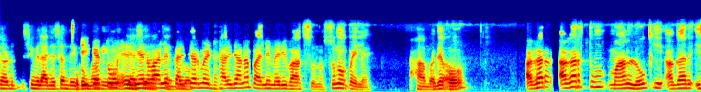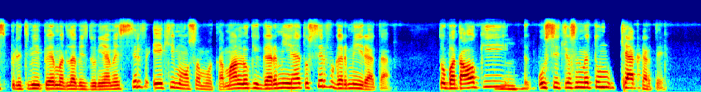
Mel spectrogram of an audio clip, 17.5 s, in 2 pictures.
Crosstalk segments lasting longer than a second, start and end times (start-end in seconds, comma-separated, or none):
0.9-2.5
